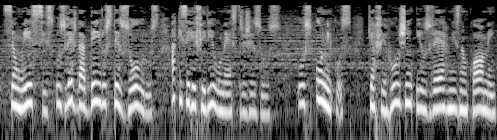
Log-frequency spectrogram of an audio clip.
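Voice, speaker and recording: An actress playing a wise, patient older aunt in a radio soap, giving solemn, measured spiritual counsel. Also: female voice, medium pitch, mellow, lightly acted. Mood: solemn, consoling. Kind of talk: radio soap opera acting. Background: music.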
